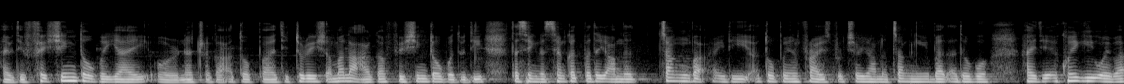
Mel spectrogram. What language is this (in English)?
Manipuri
